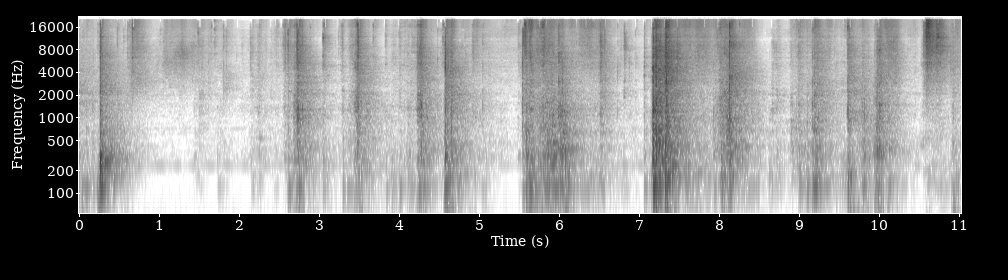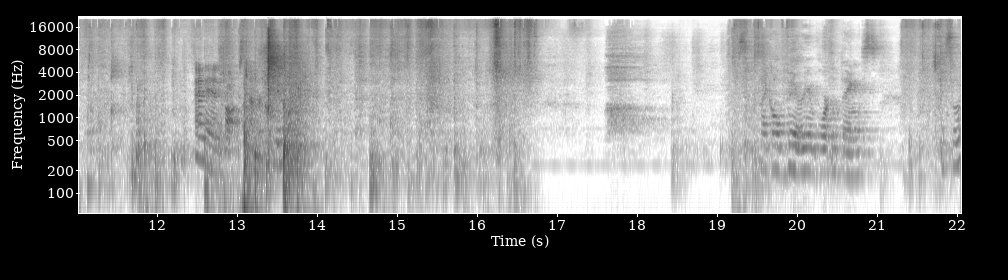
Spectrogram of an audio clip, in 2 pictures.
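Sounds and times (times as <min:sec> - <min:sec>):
cardboard boxes rustling and scraping: 0:11.0 - 0:16.8.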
